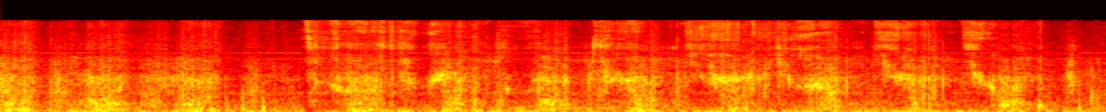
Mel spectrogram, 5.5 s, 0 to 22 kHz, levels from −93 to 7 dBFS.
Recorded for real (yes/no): yes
